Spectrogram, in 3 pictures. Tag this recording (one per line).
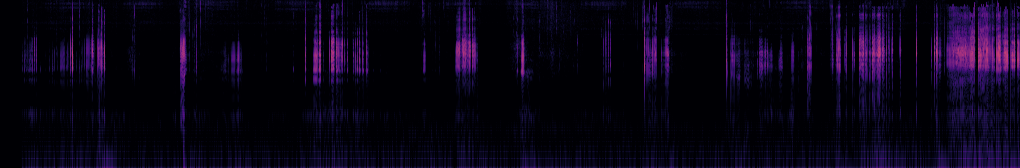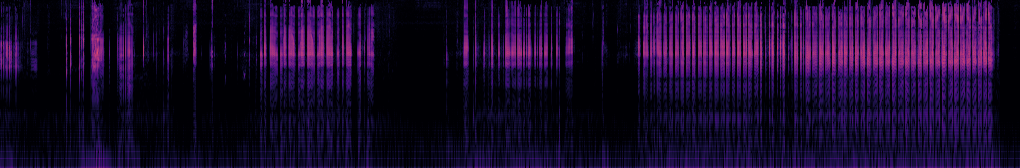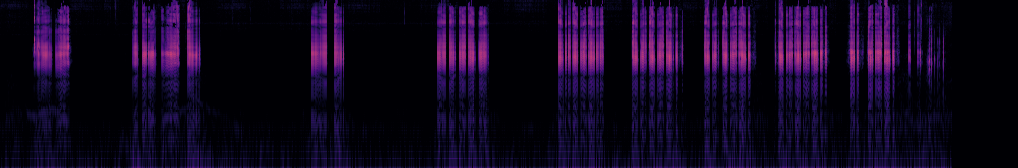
squeaky
chewing-pacifier
squeaks
squeeze
squeeking
pacifier
squeaking
adult-chewing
